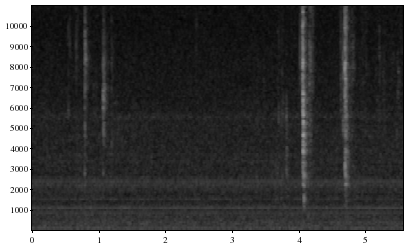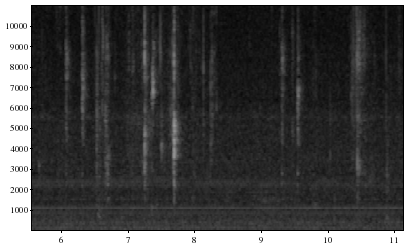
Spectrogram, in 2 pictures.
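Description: A person biting and chewing a slice of pizza close to the microphone, with scattered wet mouth clicks and smacks, the sharpest about four seconds in and just before eight seconds. A steady low background hum runs underneath.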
